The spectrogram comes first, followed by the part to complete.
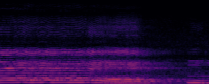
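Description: Girl singing a Romanian Orthodox pricesnă (devotional hymn to the Virgin Mary) solo and unaccompanied. She holds a note, slides down to a lower one about a second in, then tails off for a breath near the end.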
